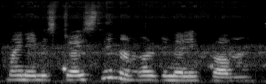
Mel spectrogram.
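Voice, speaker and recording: A woman's voice: mid-range voice, steady tone, fairly quick, darkish tone. A woman from Papua New Guinea hosting a live online chat over a video call, with hesitant fillers. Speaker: host. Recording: noisy video call audio.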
